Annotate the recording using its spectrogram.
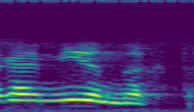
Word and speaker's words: рамена: Правильное ударение «рамена».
